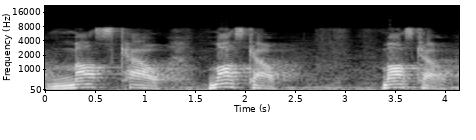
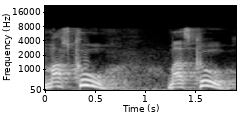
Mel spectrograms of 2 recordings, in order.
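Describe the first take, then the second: First: Moscow said as MOSS-cow, ending like cow; Moscow, slow, ending like a cow; correct Moscow. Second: Moscow said as MOSS-koo; wrong Moscow. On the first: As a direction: Moscow rhymes its end with cow. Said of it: "It's almost like saying a cow". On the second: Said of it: "No, it's not Moscow". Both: Shown as a demonstration.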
